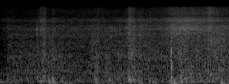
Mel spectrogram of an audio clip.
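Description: Quiet outdoor background on a snowy slope, with a few soft, scattered crunches or knocks.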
